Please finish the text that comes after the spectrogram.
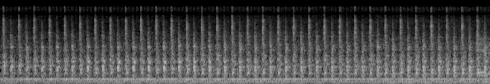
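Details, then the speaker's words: Honda Civic EP3 Type R K20 engine idling after concrete was poured in, red oil light constantly on: hard rapid regular knocking over the engine note, badly knocking bottom end. "I've just poured some concrete into the car and so far nothing the red oil light is constantly on now which was more than it was before and it still sounds really terrible"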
